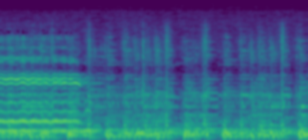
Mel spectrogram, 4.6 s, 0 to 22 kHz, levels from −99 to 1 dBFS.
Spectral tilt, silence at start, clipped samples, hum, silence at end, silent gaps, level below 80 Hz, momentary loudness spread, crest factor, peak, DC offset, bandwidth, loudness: -6.5 dB/octave; 0 s; under 0.1%; none; 0 s; none; -56 dBFS; 9 LU; 16 dB; -10 dBFS; under 0.1%; 12 kHz; -26 LUFS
